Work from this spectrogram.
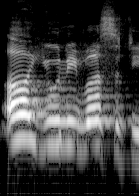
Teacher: comes to University we are supposed to say a university because you here is pronounced like you and this is a consonant sound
